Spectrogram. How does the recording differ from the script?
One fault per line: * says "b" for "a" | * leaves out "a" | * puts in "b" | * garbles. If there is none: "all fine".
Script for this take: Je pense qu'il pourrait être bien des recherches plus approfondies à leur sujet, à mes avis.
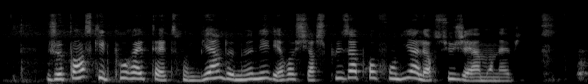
* puts in "de mener"
* says "mon" for "mes"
